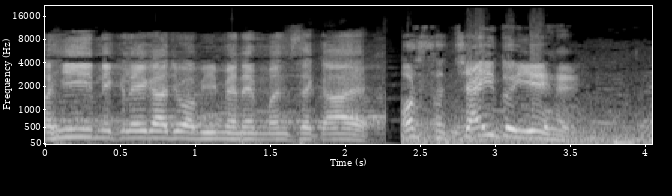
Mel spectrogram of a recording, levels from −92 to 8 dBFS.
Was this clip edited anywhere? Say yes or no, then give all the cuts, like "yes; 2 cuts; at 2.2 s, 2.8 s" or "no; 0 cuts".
yes; 1 cut; at 2.3 s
